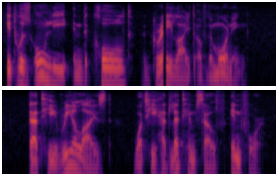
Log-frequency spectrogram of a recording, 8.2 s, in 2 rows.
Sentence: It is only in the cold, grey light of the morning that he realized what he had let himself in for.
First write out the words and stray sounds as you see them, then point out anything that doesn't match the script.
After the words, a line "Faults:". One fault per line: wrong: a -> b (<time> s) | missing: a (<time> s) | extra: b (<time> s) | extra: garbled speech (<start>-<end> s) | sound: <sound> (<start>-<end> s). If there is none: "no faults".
It was only in the cold, grey light of the morning that he realized what he had let himself in for.
Faults:
wrong: is -> was (0.2 s)
sound: dropout (2.4-2.5 s)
